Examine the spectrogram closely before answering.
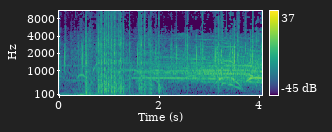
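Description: Fireworks burst with loud booms and crackles.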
